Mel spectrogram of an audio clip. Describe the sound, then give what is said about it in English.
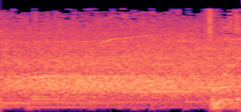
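A concert audience in Harlem applauds and cheers at the end of a song, a loud, unbroken wall of clapping with whoops and yells carried throughout. “Give yourselves a big round of applause, everybody.”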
